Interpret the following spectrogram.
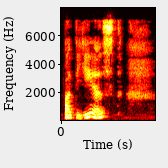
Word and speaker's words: Подъезд: So you can see that we have one consonant and then we have a hard sign and then we have vowel. What it means is that this vowel that follows this hard sign is pronounced as irritated sound.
